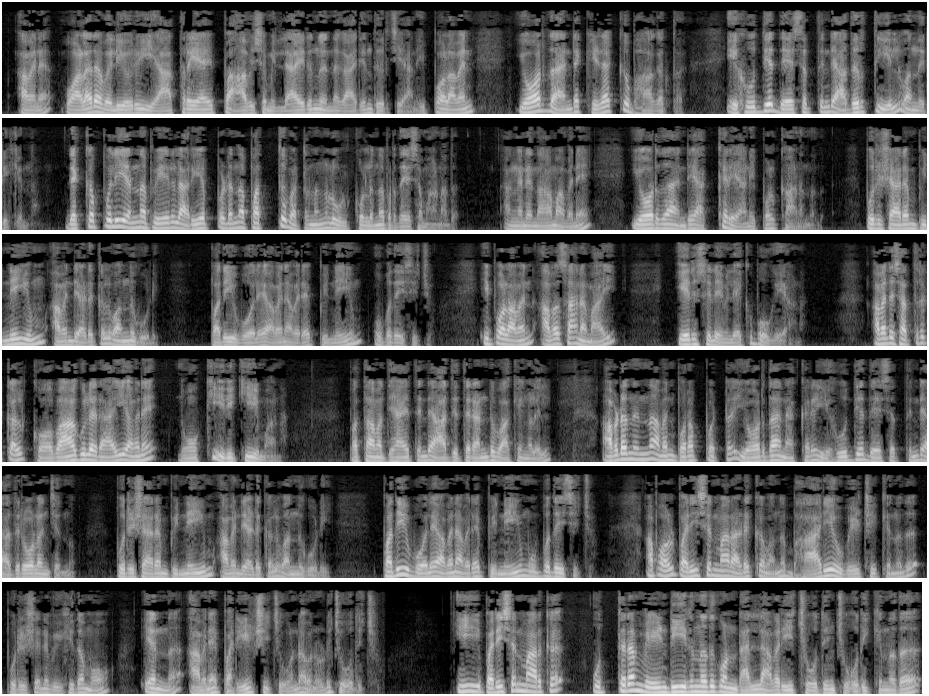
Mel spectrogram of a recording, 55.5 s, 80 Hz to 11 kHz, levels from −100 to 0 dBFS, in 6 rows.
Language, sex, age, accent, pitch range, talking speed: Malayalam, male, 40-59, native, 105-145 Hz, 105 wpm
